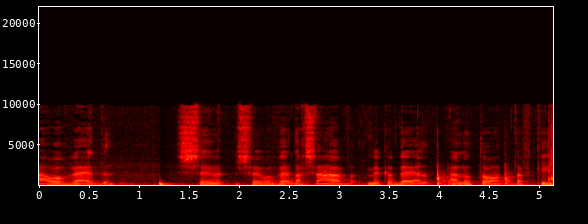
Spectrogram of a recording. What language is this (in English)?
Hebrew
